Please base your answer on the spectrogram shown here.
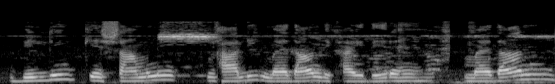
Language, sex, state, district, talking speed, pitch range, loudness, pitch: Hindi, male, Uttar Pradesh, Varanasi, 120 wpm, 150-205 Hz, -19 LUFS, 165 Hz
